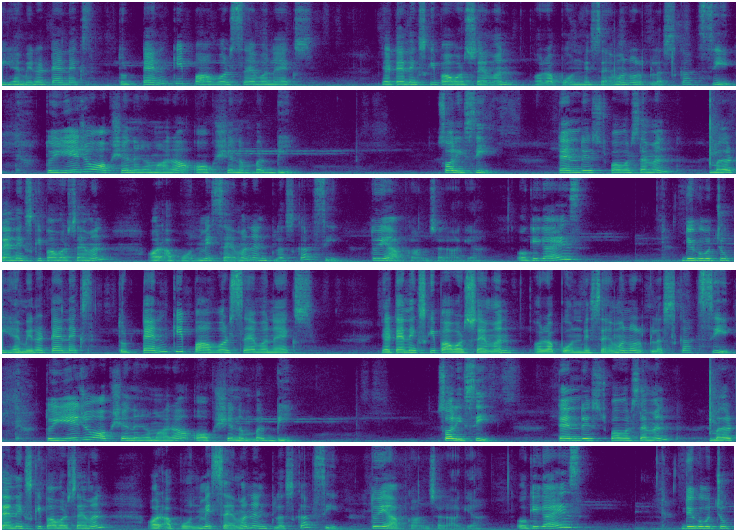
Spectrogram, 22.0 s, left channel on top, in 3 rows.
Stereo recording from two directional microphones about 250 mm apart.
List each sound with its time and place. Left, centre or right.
0.1 s speech: right
11.7 s speech: right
